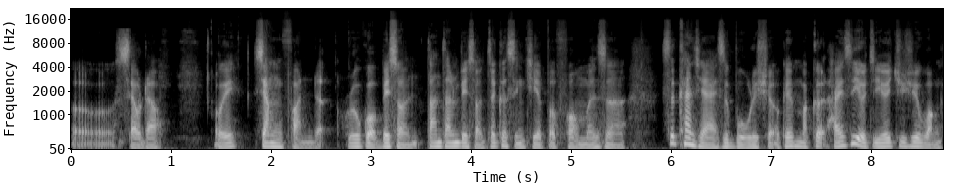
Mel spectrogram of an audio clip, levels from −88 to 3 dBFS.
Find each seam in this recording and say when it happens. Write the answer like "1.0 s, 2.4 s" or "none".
none

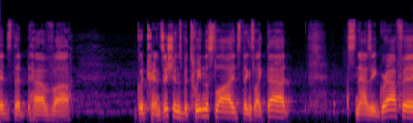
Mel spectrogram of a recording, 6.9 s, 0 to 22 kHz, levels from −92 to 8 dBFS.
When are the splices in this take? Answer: none

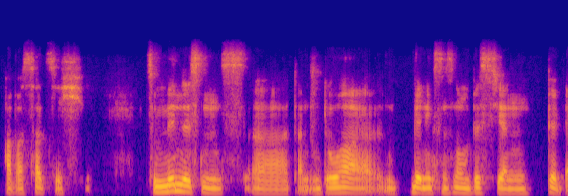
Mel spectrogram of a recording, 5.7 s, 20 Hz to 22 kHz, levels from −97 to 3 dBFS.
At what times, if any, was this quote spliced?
none

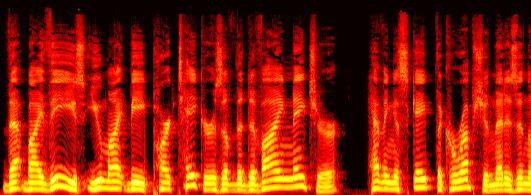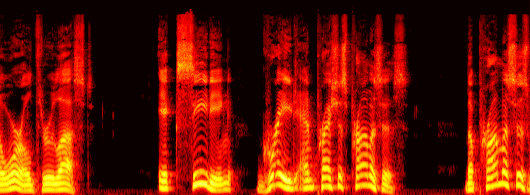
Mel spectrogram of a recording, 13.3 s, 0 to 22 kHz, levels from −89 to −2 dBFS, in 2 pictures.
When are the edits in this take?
none

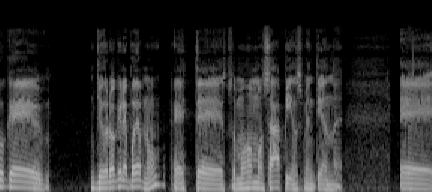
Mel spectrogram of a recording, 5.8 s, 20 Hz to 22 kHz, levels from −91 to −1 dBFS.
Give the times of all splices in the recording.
1.9 s, 3.0 s

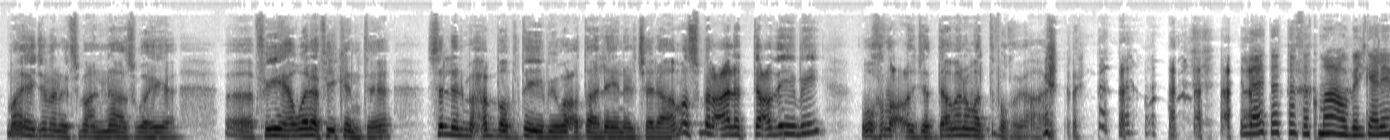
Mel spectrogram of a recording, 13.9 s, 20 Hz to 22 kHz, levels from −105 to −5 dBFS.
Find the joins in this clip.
none

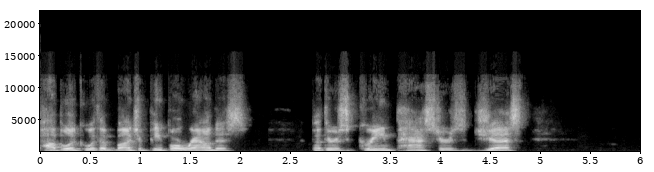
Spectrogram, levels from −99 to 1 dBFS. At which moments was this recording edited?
none

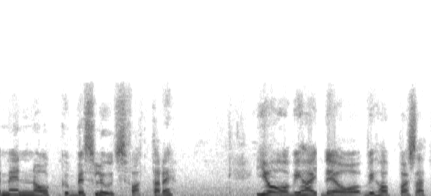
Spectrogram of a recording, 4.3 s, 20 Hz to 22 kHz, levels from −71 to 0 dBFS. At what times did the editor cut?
3.2 s

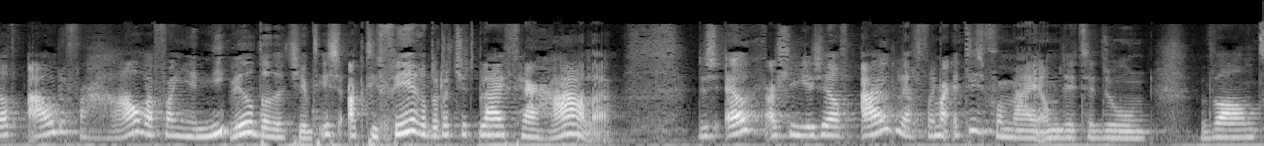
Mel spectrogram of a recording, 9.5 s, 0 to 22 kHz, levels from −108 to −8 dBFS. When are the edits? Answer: 1.7 s, 2.3 s, 3.6 s, 5.7 s, 7.0 s, 7.4 s

